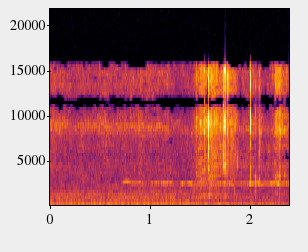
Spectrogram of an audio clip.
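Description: Honey bees buzzing steadily in flight around a hive entrance.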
